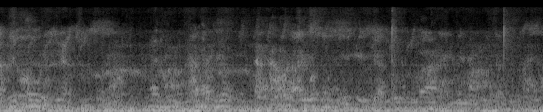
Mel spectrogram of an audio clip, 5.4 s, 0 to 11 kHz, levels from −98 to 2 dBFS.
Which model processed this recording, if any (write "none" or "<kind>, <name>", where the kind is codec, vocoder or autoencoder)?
codec, HILCodec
